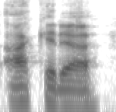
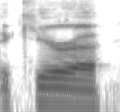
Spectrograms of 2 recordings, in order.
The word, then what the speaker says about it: Akira: But when Tetsuo, when he becomes fully powered and they think he's Akira, we got to correct ourselves from the first part of this because we've been pronouncing it Akira. It's Akira.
